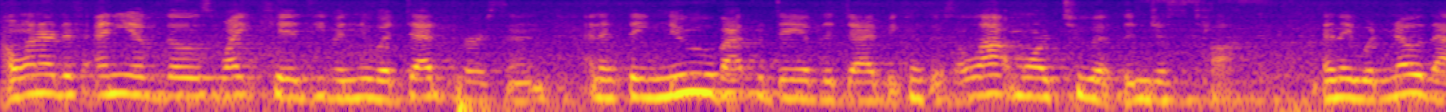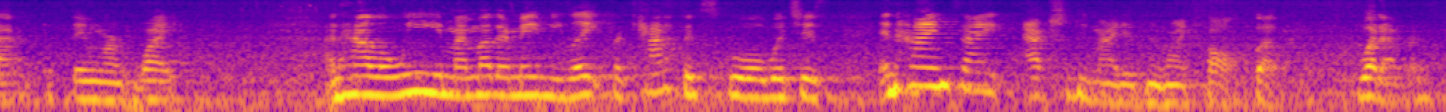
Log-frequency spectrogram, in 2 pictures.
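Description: A woman's medium-pitched voice with a Chicago accent, very fast and fairly even in intonation, amid noticeable background noise. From US Midwest. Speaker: poet. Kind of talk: poetry reading. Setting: stage with audience. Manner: loud. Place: tent. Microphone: handheld.

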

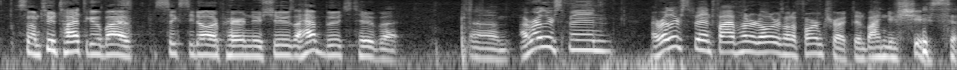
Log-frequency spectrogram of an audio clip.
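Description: With lively intonation, a man speaks at a high pitch and a moderate pace. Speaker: truck restoration vlogger. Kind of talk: casual vlog chat. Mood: joking, self-deprecating. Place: open country. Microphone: phone near.

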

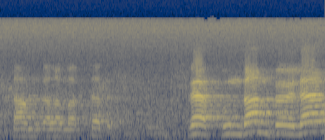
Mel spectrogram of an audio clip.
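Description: Audible room echo and light background noise surround a man's high voice. He speaks at a very slow pace with ordinary pitch variation. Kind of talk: formal ceremonial speech. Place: hall. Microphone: old recording.

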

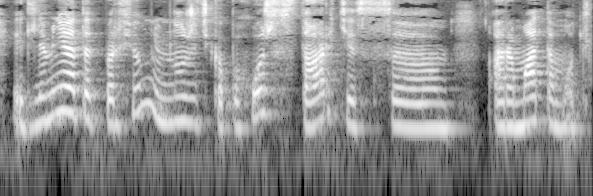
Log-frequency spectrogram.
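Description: The woman's pitch is high, with ordinary variation. She speaks at a moderate pace. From Ukraine. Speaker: beauty blogger. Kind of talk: product review. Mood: enthusiastic, warm. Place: home room. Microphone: phone near.

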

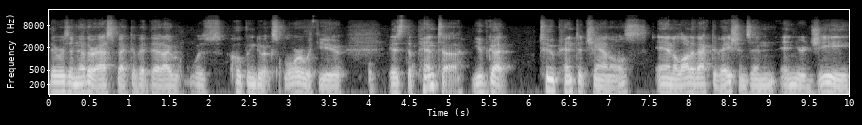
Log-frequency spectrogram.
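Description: A man with a plain, everyday voice and fairly low pitch keeps his intonation fairly even on a very clean recording with a silent background. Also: moderate pace. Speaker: podcast co-host. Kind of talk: casual interview conversation.

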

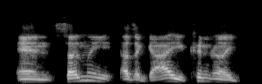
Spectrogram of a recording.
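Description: This is a normal speaking voice with an American accent. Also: man. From Florida and Colorado, US. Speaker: company founder. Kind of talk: interview.

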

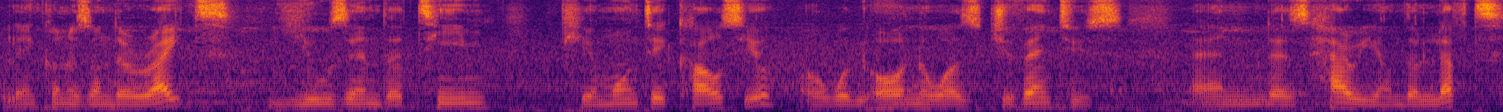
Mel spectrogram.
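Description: A man at a medium pitch and moderate pace, with fairly even intonation and noticeable background noise. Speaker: esports shoutcaster. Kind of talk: live esports match commentary.

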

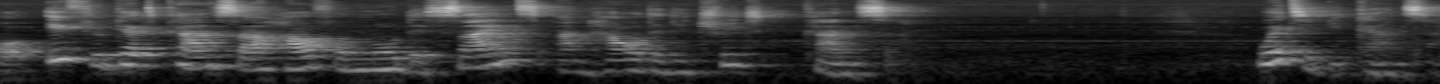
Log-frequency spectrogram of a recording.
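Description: With audible room echo, a woman talks at a fairly slow pace, with very wide pitch swings, big swings in loudness, and long, frequent pauses. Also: medium pitch for a woman. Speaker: medical doctor. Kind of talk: health education talk to camera. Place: studio.

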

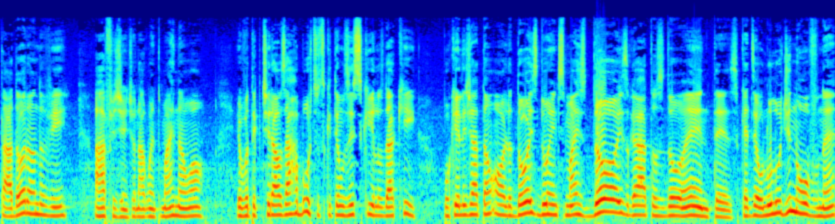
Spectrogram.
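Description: Moderate pace and ordinary pitch variation from a man with a high pitch. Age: 20s. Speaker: gaming youtuber. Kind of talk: gameplay commentary. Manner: animated.

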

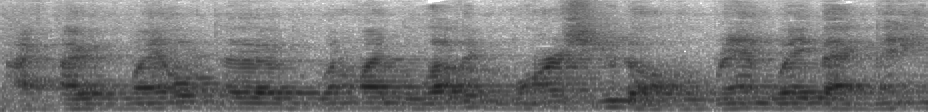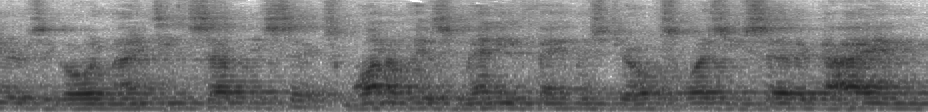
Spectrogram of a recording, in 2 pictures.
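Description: A man talks in a monotone, flat intonation, with light background noise and audible room echo. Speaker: politician. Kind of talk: campaign town hall speech. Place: hall. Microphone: handheld.

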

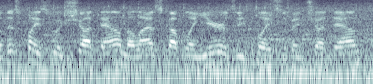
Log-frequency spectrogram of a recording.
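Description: Loud background noise behind a fairly quick pace of speech. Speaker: travel vlogger. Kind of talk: casual vlog commentary. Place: bus. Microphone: phone near.

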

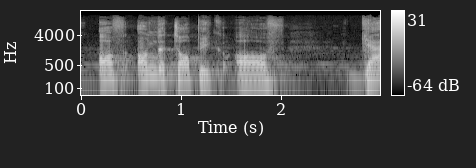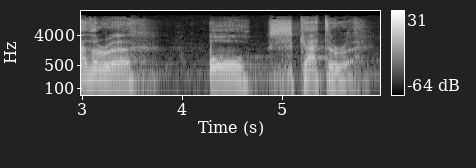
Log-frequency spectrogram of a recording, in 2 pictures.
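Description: With faint music in the background, a man talks at a fairly high pitch with ordinary pitch variation. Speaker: pastor, senior pastor of a church in London. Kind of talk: sermon preached to a congregation. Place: stage. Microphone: handheld.

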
